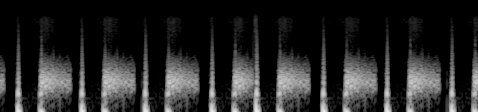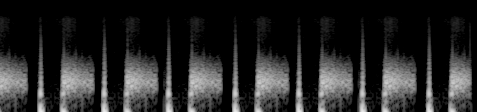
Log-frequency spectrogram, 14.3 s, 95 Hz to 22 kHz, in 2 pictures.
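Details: Auscultation at the 4th left intercostal space: regular heartbeat near 62 a minute with a soft blowing murmur fading after the second heart sound; acute aortic regurgitation murmur.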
